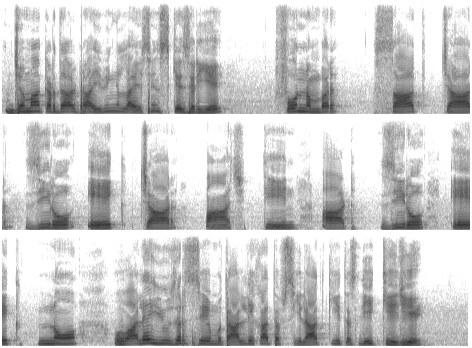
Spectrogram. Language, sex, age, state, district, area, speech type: Urdu, male, 18-30, Uttar Pradesh, Saharanpur, urban, read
